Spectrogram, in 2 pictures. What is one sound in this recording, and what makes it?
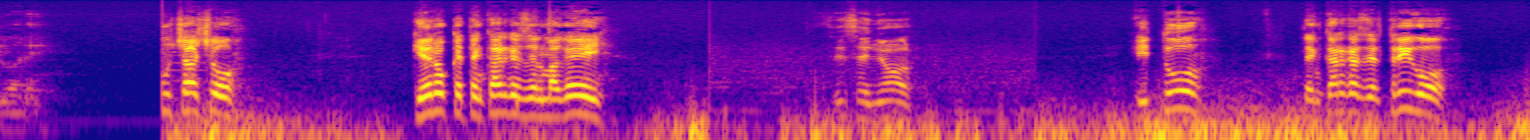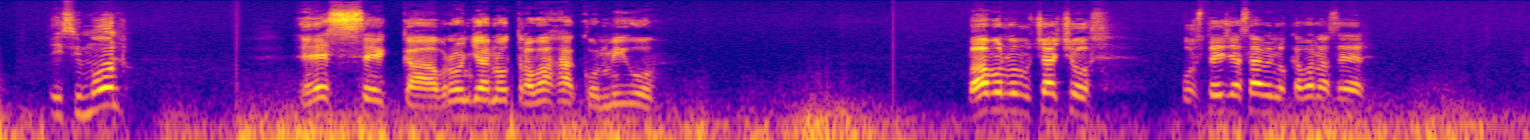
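A man speaks outdoors in wind.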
